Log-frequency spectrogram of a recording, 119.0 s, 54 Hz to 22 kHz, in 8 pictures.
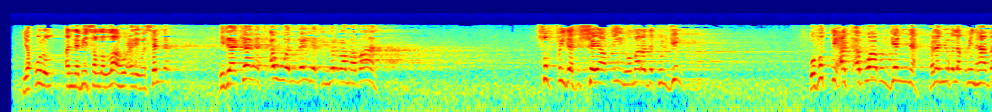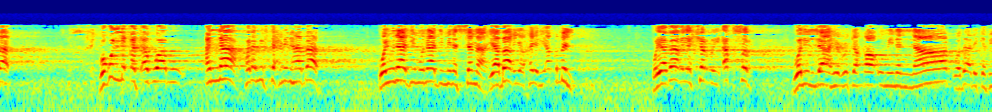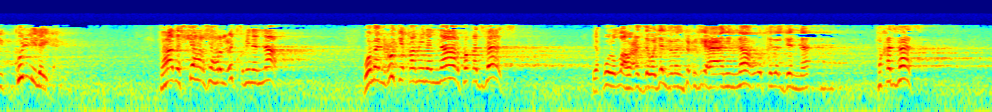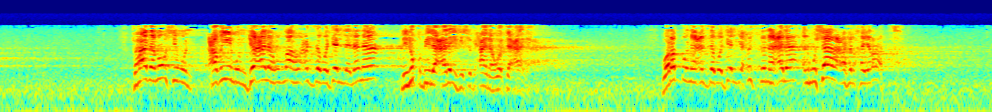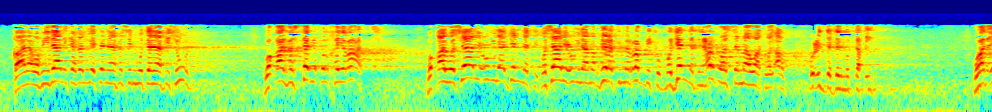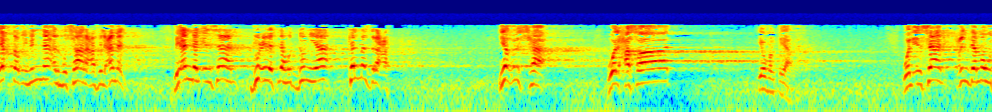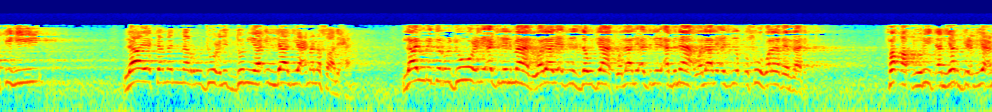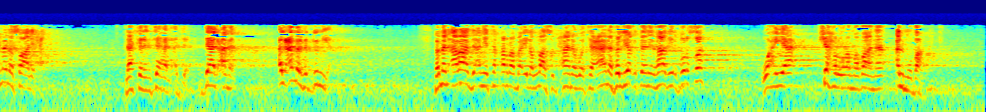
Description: التنسيق: MP3 Stereo 22kHz 32Kbps (VBR)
